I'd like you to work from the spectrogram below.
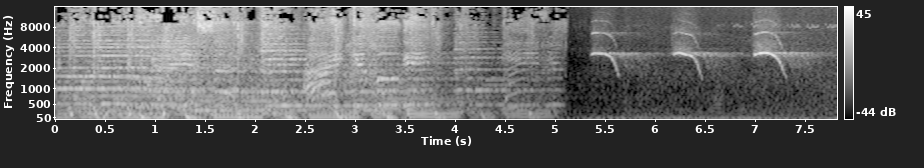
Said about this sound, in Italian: E questo fischio è da nessun posto al mondo, ne parliamo subito con la regista.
